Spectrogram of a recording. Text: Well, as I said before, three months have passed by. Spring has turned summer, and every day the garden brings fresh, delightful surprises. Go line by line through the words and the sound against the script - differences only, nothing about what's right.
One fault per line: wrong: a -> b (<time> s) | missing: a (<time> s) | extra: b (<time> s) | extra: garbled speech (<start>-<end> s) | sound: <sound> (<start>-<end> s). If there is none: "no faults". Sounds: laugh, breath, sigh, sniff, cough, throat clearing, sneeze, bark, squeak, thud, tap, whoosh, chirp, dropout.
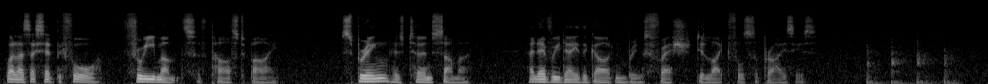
sound: thud (8.7-9.6 s)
